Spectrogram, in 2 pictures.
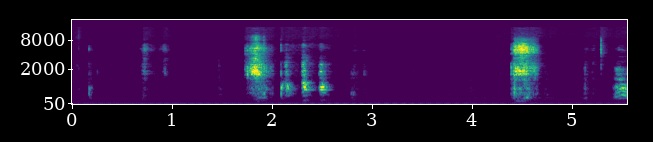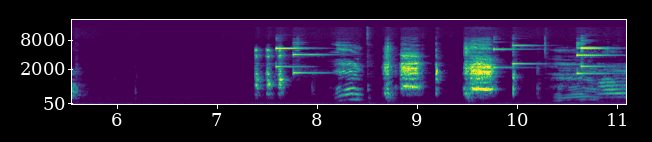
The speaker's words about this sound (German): Jetzt bin ich bei den Hühnern drinnen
